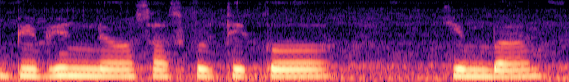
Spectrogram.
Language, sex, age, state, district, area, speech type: Odia, female, 18-30, Odisha, Balangir, urban, spontaneous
